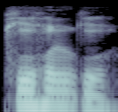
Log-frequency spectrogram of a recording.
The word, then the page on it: 비행기: Korean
